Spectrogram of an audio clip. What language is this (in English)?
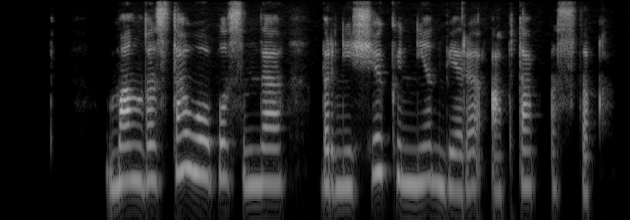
Kazakh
